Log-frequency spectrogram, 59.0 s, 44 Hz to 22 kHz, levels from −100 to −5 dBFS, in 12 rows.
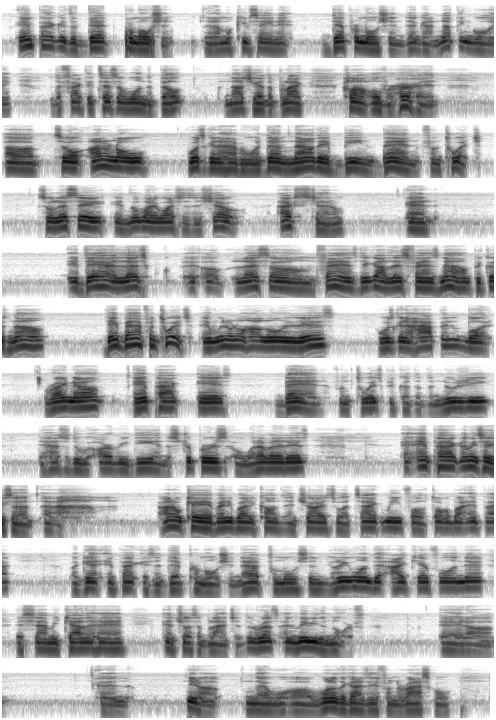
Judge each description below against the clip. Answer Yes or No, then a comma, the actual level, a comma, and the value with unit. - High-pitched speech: No, low, 135 Hz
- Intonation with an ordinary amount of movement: Yes, average, 4.0 semitones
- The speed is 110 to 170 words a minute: No, average, 185 wpm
